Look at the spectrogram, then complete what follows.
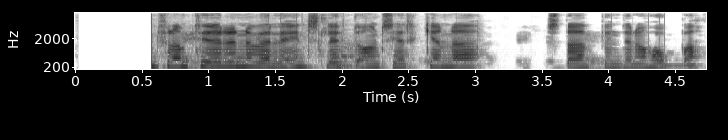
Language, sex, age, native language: Icelandic, female, 60-69, Icelandic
